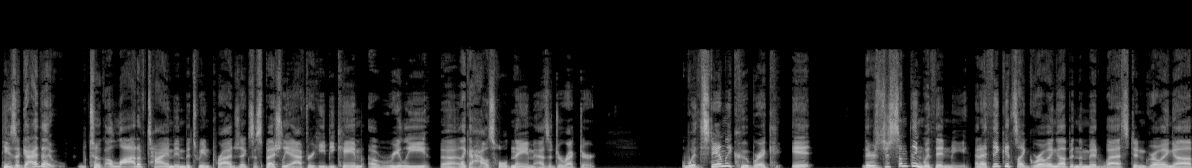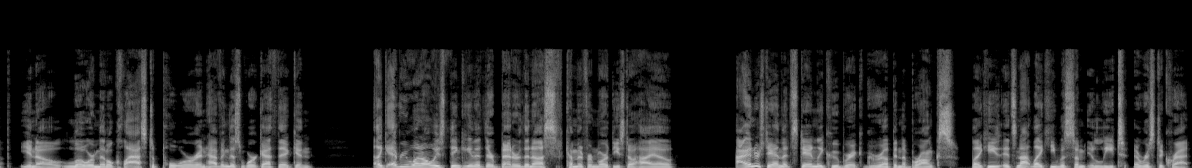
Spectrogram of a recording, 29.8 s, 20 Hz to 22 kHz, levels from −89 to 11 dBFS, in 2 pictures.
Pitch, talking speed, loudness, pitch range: 110 Hz, 190 wpm, -19 LUFS, 100-135 Hz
